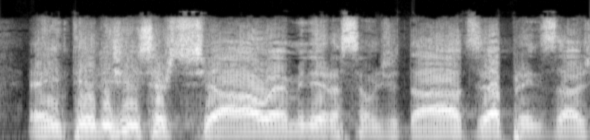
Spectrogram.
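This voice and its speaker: His tone is dark and mellow, with a fairly high pitch. The man's voice has a dry, close sound with no echo. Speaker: conference speaker, PhD student in data science. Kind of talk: conference talk. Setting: conference room with audience.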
